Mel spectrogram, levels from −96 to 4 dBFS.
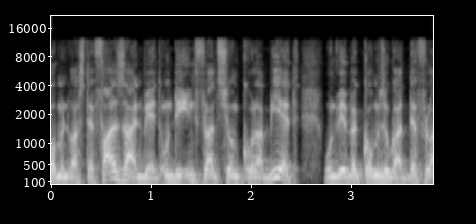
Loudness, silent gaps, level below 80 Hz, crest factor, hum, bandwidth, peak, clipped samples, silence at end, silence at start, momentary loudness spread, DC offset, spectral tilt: -17 LUFS; none; -48 dBFS; 16 dB; none; 12.5 kHz; -2 dBFS; under 0.1%; 0 s; 0 s; 4 LU; under 0.1%; -6 dB/octave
